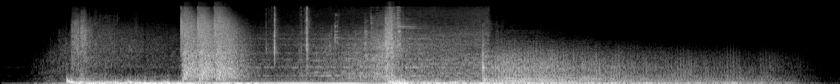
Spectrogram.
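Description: Several loud, close gunshots from an Arex Delta pistol on a range, two or three sharp reports within a few seconds, each trailing into a long ringing echo.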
